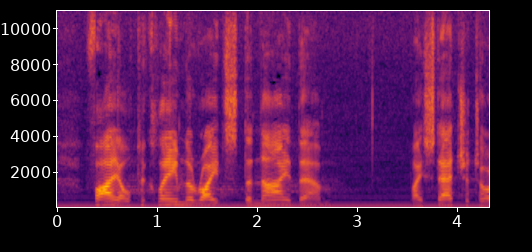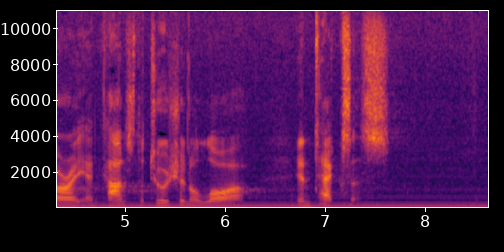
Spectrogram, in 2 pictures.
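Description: An older man speaks calmly into a microphone in a large hall.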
